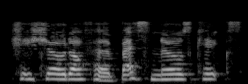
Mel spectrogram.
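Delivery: ordinary delivery, nothing marked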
